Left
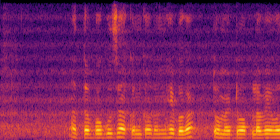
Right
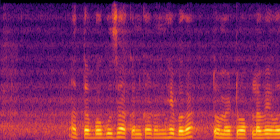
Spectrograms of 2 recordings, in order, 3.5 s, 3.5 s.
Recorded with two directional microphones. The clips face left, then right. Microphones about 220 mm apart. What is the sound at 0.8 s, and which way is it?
Speech, 10° right (ahead or behind).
